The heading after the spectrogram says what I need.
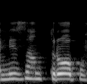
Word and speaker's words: misantropo: é a língua materna eu falo é misantropo ou misantropo e qual é a pronúncia correta é misantropo filantropo tô só para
